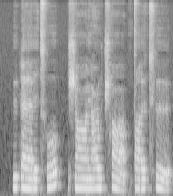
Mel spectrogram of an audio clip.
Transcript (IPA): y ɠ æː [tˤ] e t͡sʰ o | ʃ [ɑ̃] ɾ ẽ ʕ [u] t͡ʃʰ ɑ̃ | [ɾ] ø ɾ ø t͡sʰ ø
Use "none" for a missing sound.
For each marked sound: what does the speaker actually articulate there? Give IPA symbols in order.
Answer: ɾ, ɑ̃ː, u, tˤ

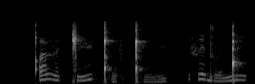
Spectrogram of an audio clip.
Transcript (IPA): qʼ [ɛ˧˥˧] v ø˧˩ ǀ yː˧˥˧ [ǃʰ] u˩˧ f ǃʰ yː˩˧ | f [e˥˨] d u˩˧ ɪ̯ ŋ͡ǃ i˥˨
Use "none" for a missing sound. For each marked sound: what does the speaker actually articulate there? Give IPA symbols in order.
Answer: ø˧˥˧, ǃʰ, e˥˨

